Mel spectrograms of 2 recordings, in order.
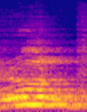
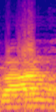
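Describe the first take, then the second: First: The vowel is a rounded oo sound. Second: The vowel is an open uh sound. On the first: The speaker calls it wrong. "আমরা অনেক সময় এটাকে বলি রুন, এটা কি আসলে রুন?" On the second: The speaker calls it right. "এটা রান হবে।"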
